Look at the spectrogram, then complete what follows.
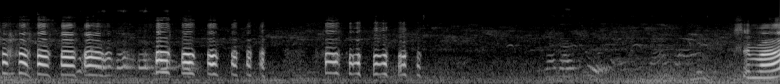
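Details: Crested myna in a park imitating human speech, giving a rapid run of short, harsh, laugh-like bursts in quick succession, then a pause and a final drawn-out voice-like call, with a person's voice nearby.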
